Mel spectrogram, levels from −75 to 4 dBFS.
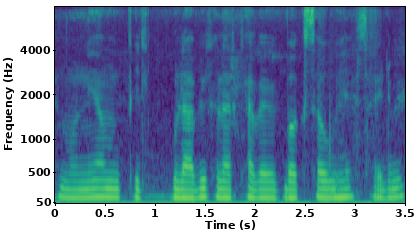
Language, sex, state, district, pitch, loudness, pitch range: Chhattisgarhi, male, Chhattisgarh, Rajnandgaon, 125 Hz, -18 LUFS, 120-125 Hz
